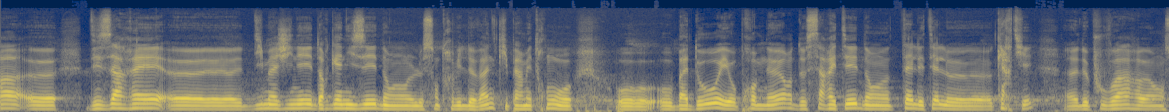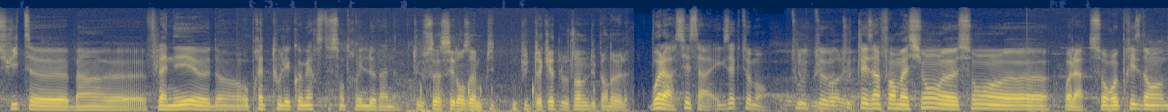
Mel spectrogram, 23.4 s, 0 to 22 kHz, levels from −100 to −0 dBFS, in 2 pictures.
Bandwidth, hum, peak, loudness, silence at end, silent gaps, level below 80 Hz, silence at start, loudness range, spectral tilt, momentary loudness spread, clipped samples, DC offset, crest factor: 15.5 kHz; none; 0 dBFS; -17 LUFS; 0 s; none; -42 dBFS; 0 s; 5 LU; -6 dB/octave; 9 LU; under 0.1%; under 0.1%; 16 dB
